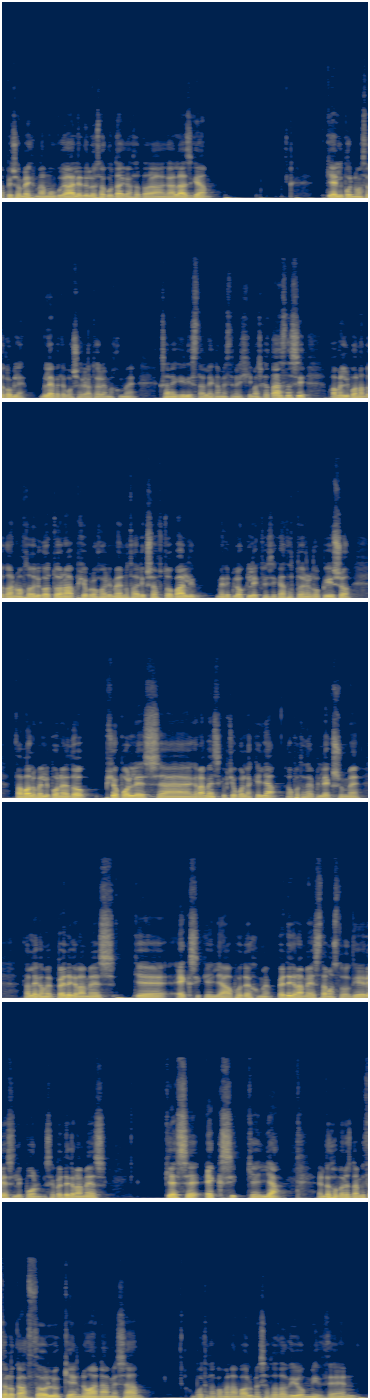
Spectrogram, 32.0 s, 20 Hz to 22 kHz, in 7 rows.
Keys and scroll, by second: 2.3 super+z, 19.0 5, 19.7 Tab, 21.2 6, 30.8 0, 31.2 Tab, 31.6 0, 31.8 Tab.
